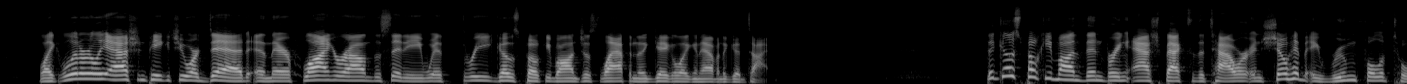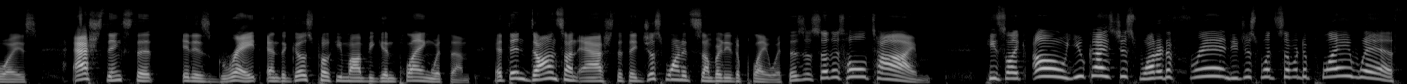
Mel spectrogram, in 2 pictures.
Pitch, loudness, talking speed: 185 Hz, -28 LUFS, 200 wpm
